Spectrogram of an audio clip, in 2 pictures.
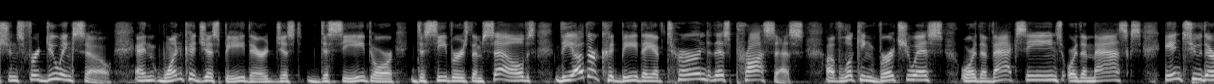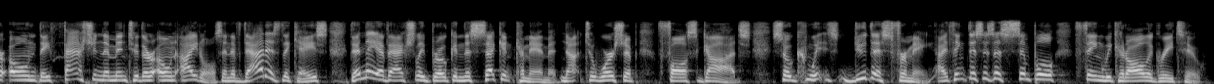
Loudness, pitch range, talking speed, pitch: -18 LUFS, 155-205 Hz, 195 wpm, 180 Hz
